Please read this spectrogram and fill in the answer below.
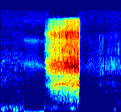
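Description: A short burst of applause that swells for about half a second and then cuts off abruptly, leaving dead silence.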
